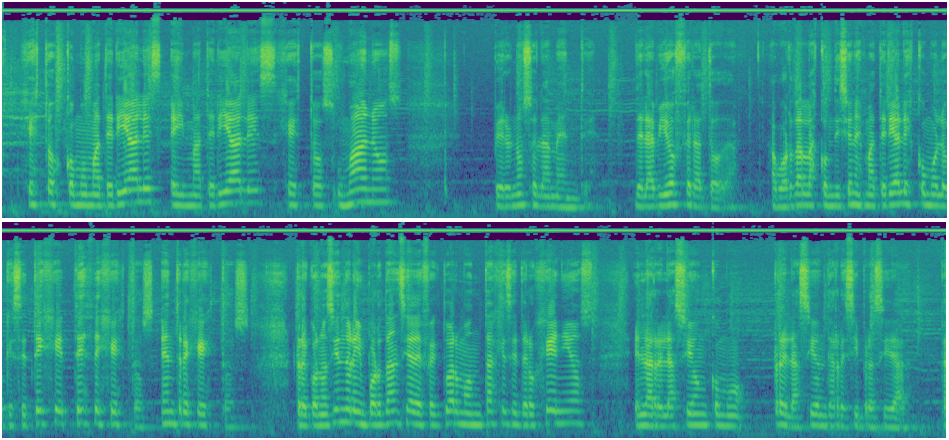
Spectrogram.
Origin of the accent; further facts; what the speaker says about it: Nueve de Julio, Buenos Aires Province, Argentina; yo soy el 9 de julio y quedaba como ahí cerquita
